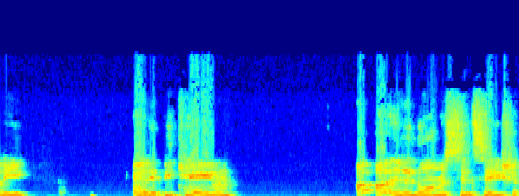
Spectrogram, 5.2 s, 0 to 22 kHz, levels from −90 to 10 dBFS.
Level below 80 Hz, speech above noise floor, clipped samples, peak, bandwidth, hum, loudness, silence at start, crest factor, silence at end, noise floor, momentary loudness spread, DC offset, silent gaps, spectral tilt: -54 dBFS; 42 dB; under 0.1%; -4 dBFS; 16 kHz; none; -19 LUFS; 0 s; 16 dB; 0 s; -61 dBFS; 23 LU; under 0.1%; none; -3.5 dB/octave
